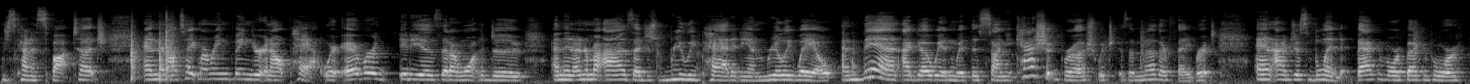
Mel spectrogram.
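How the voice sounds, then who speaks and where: A woman's voice: medium pitch, a little fast, a little hiss or hum. A young woman vlogging about her monthly beauty favorites in a chatty, rambling way, full of "like" and "um". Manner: chatty, apologetic, rambling with many "like" and "um". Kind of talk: casual monthly favorites vlog.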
